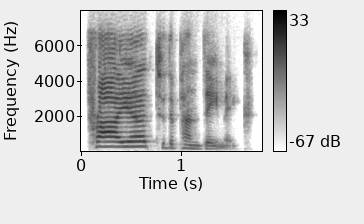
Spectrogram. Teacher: it is a rising intonation because it's also a dependent clause and it hasn't end the sentence there so it has a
